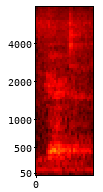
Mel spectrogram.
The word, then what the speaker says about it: Goethe: That's how you pronounce it. Goethe.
